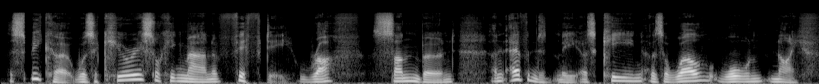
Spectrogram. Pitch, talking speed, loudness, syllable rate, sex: 135 Hz, 145 wpm, -18 LUFS, 4.0 syllables/s, male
